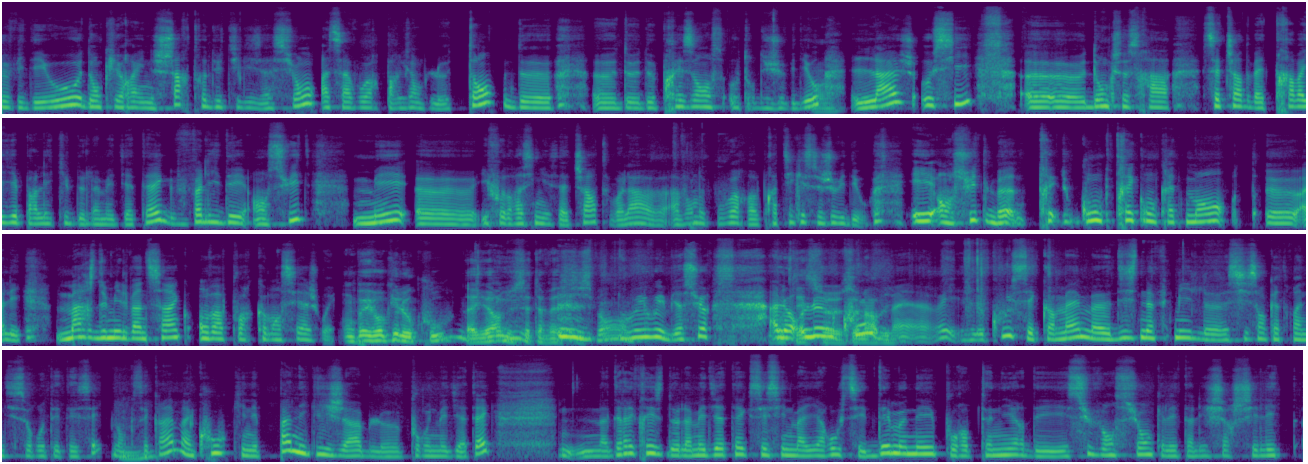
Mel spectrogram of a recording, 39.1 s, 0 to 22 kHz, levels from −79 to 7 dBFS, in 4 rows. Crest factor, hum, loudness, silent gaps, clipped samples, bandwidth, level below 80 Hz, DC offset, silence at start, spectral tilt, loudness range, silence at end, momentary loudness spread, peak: 18 dB; none; -19 LUFS; none; under 0.1%; 18 kHz; -56 dBFS; under 0.1%; 0 s; -5 dB/octave; 5 LU; 0.2 s; 11 LU; 0 dBFS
